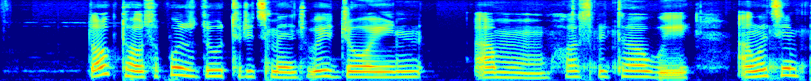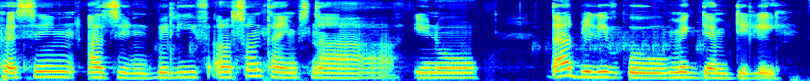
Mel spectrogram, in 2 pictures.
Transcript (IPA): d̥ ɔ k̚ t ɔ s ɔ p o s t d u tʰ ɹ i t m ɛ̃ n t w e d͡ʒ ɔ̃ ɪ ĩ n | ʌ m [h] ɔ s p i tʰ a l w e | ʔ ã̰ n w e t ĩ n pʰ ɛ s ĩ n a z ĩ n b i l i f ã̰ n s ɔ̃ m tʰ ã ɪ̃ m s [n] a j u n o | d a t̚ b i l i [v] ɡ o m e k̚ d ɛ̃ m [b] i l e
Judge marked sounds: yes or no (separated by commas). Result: yes, yes, no, no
